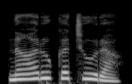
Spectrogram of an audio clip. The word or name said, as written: ನರಕಚೋರ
